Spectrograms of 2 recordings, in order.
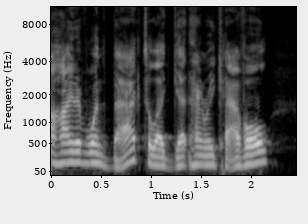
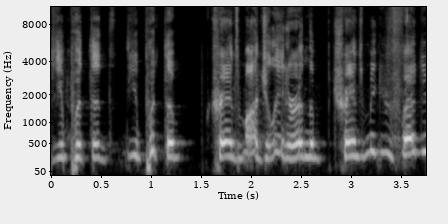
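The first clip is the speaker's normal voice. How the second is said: put-on New York accent, voice raised high; 8 semitones higher than usual. Discussing a movie, the speaker imitates baby Rocket's New York accent. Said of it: "still had the like New York accent".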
